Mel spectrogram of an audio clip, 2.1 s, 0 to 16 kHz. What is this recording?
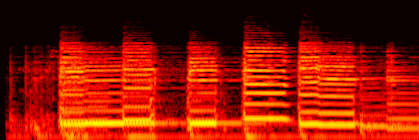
blues lick in A #2
another little guitar blues lick
guitar, blues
